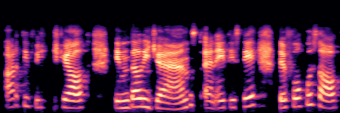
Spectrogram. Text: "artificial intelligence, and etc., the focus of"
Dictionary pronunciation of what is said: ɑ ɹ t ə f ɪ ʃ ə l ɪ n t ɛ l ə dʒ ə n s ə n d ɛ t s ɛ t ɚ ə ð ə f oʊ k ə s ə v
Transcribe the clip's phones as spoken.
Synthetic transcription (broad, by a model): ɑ ɹ t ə f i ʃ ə l ɪ n t ɛ l ə dʒ ə n s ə n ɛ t i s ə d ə f oʊ k ə s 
